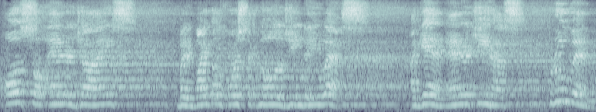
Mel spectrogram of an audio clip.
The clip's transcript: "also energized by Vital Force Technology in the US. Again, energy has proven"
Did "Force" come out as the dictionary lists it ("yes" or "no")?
yes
